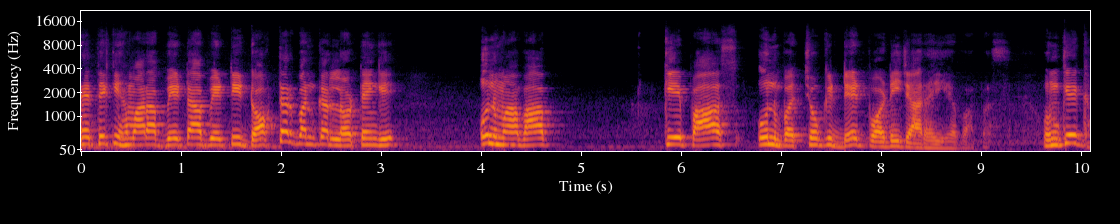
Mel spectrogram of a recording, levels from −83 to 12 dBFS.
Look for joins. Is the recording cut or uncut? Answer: uncut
